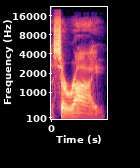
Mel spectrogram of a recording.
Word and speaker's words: Sarai: a particular story of uh Sarai I was interested to find out that that's how you pronounce uh Sarah's name before it was changed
